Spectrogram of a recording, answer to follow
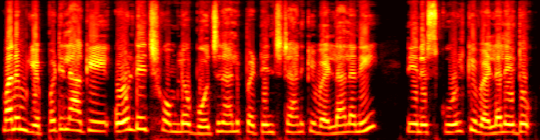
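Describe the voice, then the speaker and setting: A woman's voice: on the high side, brisk, darkish tone, no echo, studio quality, lightly acted. A woman voicing a grieving young girl. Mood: tearful. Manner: plaintive, pleading. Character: young girl grieving her late mother.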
